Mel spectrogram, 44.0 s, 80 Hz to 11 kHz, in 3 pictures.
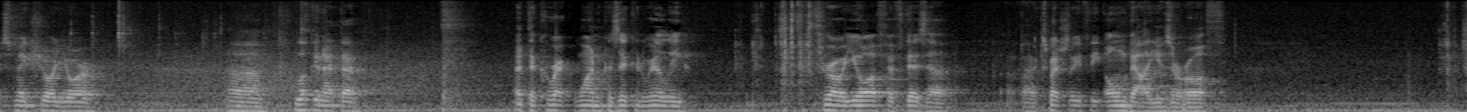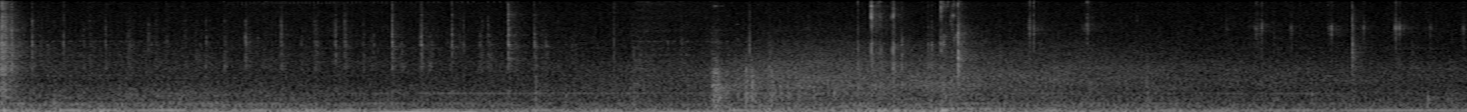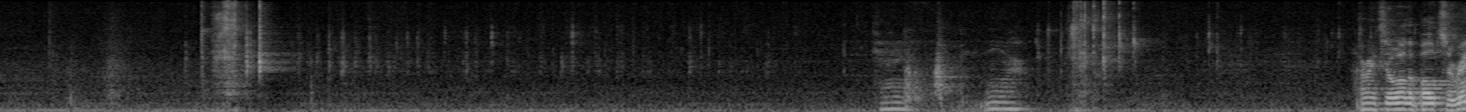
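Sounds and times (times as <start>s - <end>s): steady low hum: 0.0s - 44.0s
light metallic clicks of bolts: 23.2s - 25.7s, 26.9s - 30.0s.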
